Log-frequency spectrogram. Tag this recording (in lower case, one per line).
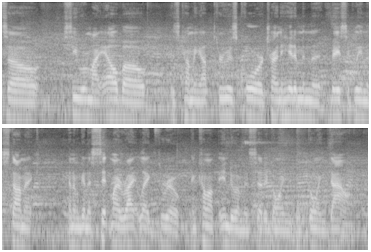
speech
